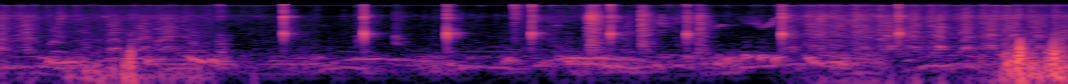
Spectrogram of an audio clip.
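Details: Racing pigeons coo in deep, wavering phrases, a few birds overlapping, with crisp clicks in between and a brief louder rustle near the end.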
